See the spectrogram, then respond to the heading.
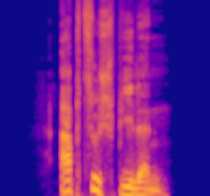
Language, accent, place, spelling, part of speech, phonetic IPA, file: German, Germany, Berlin, abzuspielen, verb, [ˈapt͡suˌʃpiːlən], De-abzuspielen.ogg
- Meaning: zu-infinitive of abspielen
